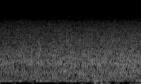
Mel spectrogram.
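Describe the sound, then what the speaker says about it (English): Waterfall near a villa, a steady broadband rush of falling water heard up close, continuous and fairly loud with no talk over it. "The waterfall."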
